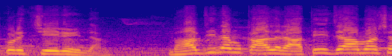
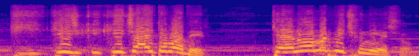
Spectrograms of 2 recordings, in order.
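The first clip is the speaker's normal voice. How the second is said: stammering, higher scared question; trying to sound brave but scared; nervous; 6 semitones higher than usual. Acted. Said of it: "মনে সাহস নিয়ে জিজ্ঞেস করলাম".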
